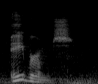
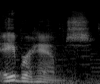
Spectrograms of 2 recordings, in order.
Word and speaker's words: Abrams: I have yet to meet an Englishman who can pronounce Abrams. Because the tank was named after Crichton Abrams. You know, he worked under Patton and helped lead the army into Bastogne. Not Crichton Abrahams. Or Abrahams.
